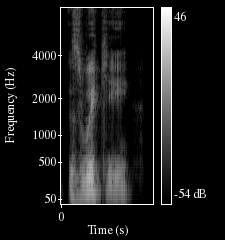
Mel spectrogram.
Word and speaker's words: Zwicky: In 1933, the Swiss astronomer Fritz Zwicky, that's Z-W-I-C-K-Y, Americans would say Z-W-I-C-K-Y,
